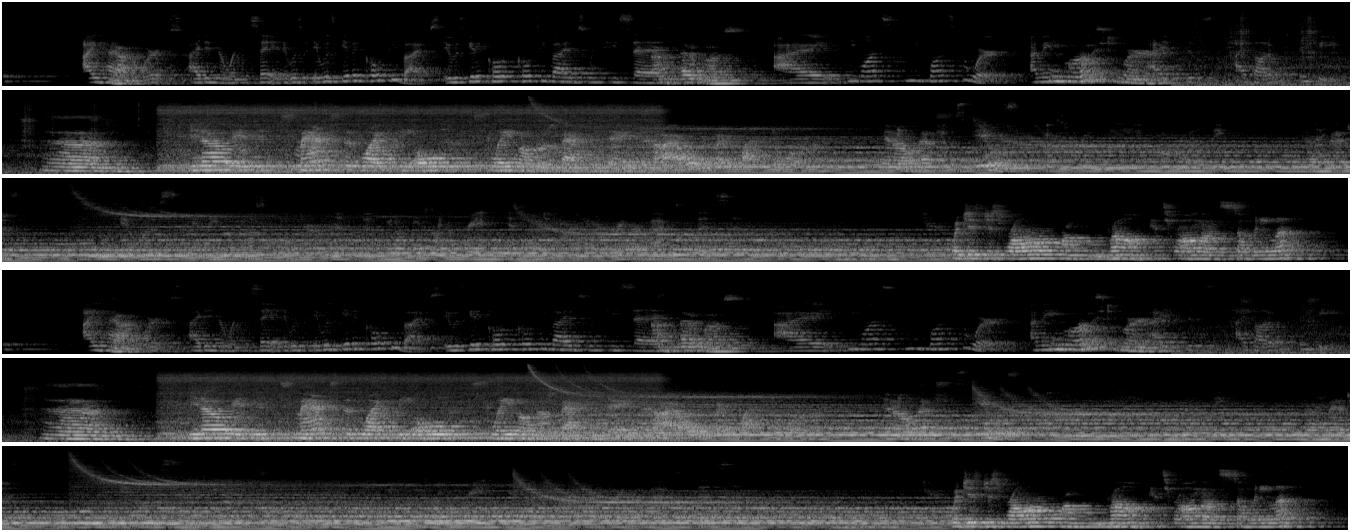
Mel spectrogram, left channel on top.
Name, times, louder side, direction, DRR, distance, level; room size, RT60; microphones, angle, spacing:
voice 1, 0.8-6.6 7.7-10.0 10.3-11.0 11.4-12.0 12.3-13.4 15.3-16.1 16.4-16.5 16.9-18.1 20.4-20.6 22.4-23.5 23.9-25.8 26.6-27.1 28.1-34.5, left 2 dB, 20° left, 3 dB, 0.3 m, -44 dB
voice 2, 6.5-7.3 10.5-11.5 13.9-14.8 15.3-21.5 22.3-22.7 23.2-23.5 26.4-27.0 31.1-31.3 35.2-35.9 36.2-39.8, right 1 dB, 45° right, -4 dB, 1.9 m, -29 dB
sound 1, 11.7-17.7, left 2 dB, 50° left, 0.7 m, -50 dB
sound 2, 15.0-20.1, right 1 dB, 5° right, 0.8 m, -34 dB
sound 3, 18.7-36.5, right 3 dB, 65° right, 0.6 m, -31 dB
5.1 x 3.7 x 5.6 m, 1.3 s
head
